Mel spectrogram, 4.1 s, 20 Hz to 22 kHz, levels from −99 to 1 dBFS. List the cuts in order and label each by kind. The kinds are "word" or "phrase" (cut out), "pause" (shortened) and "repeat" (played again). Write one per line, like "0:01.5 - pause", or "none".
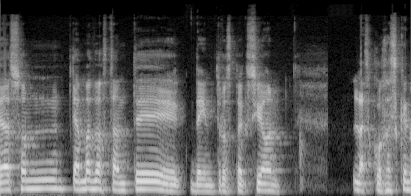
0:01.8 - word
